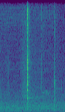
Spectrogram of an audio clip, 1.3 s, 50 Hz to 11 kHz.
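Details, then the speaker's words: 1980s BMW E24 6-Series CSi, manual, parked since 2001, immobilizer light on, fuel pump primed; a few sharp light clicks with no starter cranking; immobilizer suspected, not confirmed. "yeah so is that just that yes so that's on crank yeah and there's no crank so I suspect the mobilizers"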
